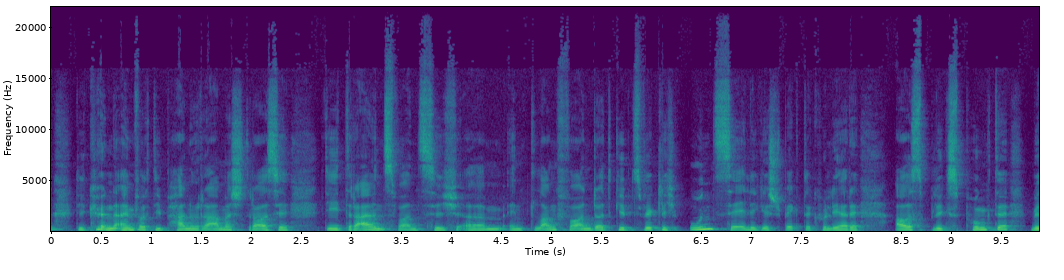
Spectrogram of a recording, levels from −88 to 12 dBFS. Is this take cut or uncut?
uncut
